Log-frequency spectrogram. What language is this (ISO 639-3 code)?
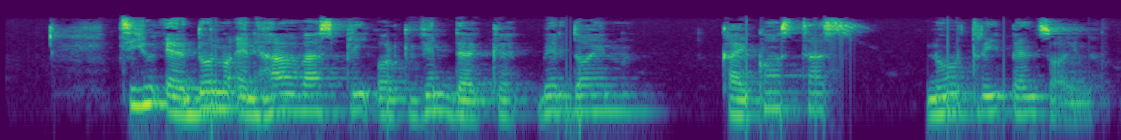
epo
